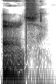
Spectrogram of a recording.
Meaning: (noun) A strong desire to do something; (verb) 1. To press; to push; to drive; to impel; to force onward 2. To put mental pressure on; to ply with motives, arguments, persuasion, or importunity
- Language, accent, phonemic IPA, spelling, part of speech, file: English, US, /ɝd͡ʒ/, urge, noun / verb, En-us-urge.ogg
